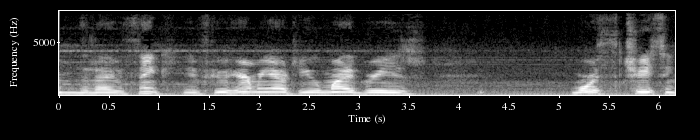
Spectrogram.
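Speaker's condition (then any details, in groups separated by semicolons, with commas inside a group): Traumatic brain injury; right-side head impact, left side spastic and uncoordinated, right milder; had speech therapy, speech hard to improve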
